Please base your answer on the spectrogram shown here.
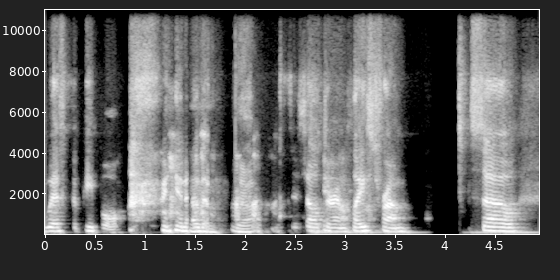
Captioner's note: laughs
